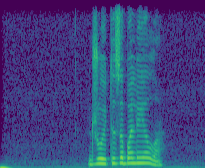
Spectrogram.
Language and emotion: Russian, sad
